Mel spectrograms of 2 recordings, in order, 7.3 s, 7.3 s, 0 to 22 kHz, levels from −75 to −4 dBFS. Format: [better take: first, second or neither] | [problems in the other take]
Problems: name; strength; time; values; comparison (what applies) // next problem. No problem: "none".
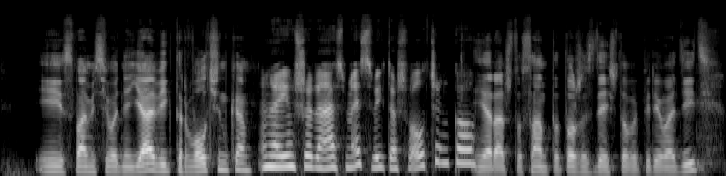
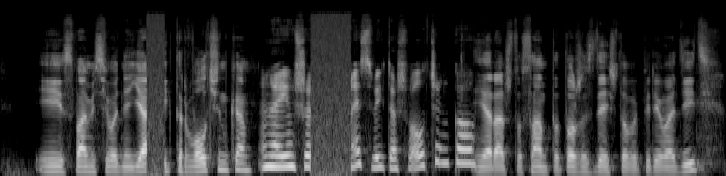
first | audio cutting out; filled with static; at 1.5 s and at 3 s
